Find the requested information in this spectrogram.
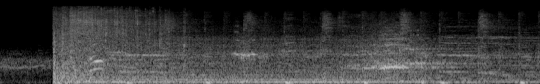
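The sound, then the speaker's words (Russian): Engine roar and tyre skidding from a Lada Niva car chasing a Zhiguli car in a film chase scene. The loud, continuous engine noise bursts in abruptly and carries on with rough, scraping texture. “за «Жигулями» пристраивается Нива.”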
